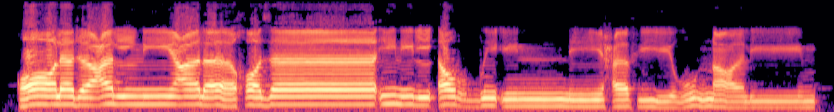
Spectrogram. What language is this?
Arabic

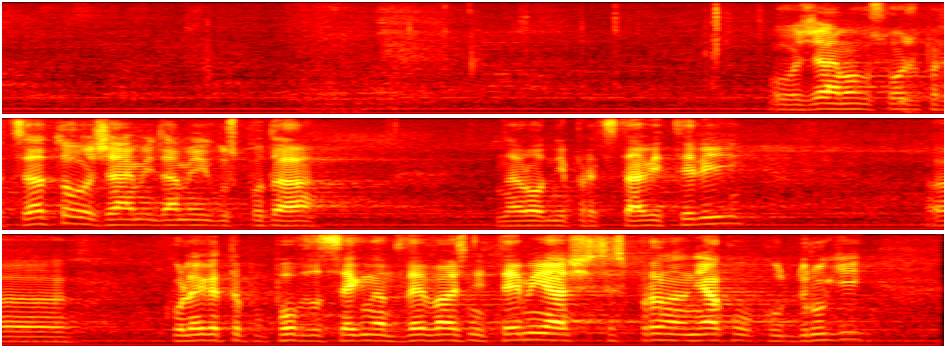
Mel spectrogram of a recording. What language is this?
Bulgarian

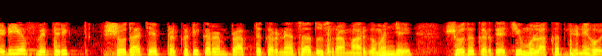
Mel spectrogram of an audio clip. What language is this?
Marathi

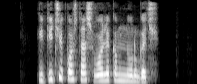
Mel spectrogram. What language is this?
Mari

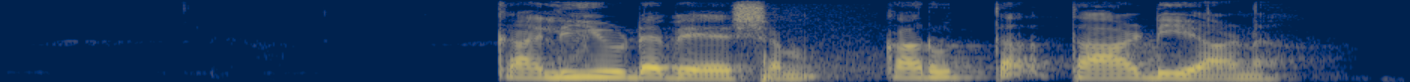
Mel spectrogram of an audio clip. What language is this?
Malayalam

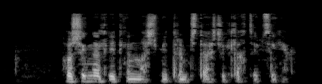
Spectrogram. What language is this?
Mongolian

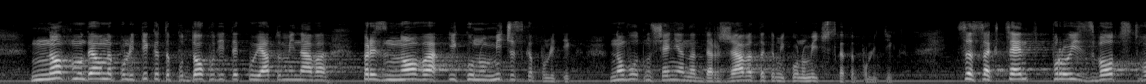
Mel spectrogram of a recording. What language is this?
Bulgarian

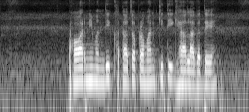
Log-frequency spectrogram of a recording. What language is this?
Marathi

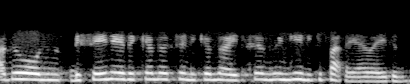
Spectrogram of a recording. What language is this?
Malayalam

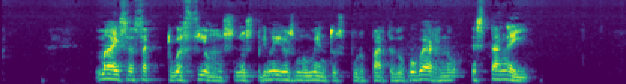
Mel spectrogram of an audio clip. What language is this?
Galician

